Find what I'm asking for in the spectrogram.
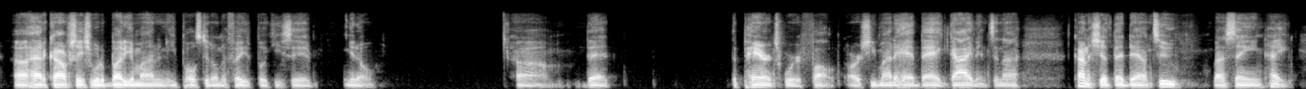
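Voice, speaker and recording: A man with an American accent speaks quietly in a very deep, low pitch with fairly even intonation. Long, frequent pauses break up his speech, and the sound is dry and close with no echo. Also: fairly quick pace. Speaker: vlogger. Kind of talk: casual livestream monologue. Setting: live stream at home. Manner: quiet, talking low.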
